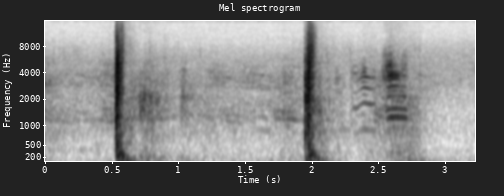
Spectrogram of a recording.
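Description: Two sharp shotgun blasts boom out while wildfowling geese, each followed by a short decaying tail, with goose honks ringing faintly between and after the second shot.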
